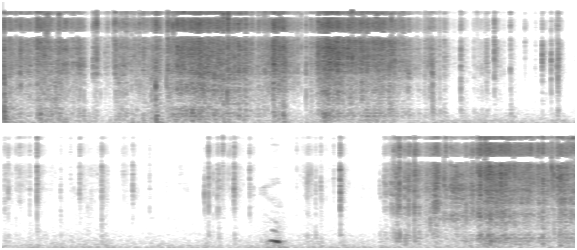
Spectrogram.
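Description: Small plastic bags of diamond painting drills crinkling as they are handled: a spell of about four seconds, a quieter stretch with a few light ticks, then crinkling again near the end.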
